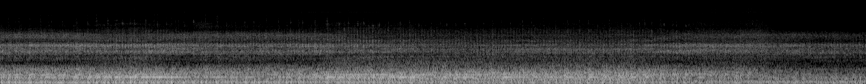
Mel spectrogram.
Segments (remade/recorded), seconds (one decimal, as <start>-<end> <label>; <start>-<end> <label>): 0.0-6.9 recorded; 6.9-8.1 remade; 8.1-8.7 recorded

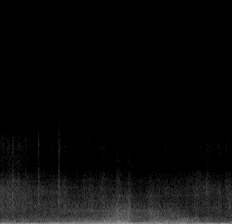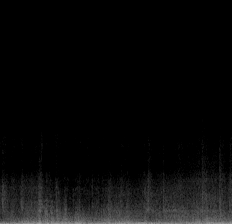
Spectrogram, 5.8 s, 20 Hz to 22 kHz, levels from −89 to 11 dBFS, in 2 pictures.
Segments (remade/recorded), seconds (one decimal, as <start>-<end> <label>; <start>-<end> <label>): 0.0-3.4 remade; 3.4-4.2 recorded; 4.2-5.8 remade

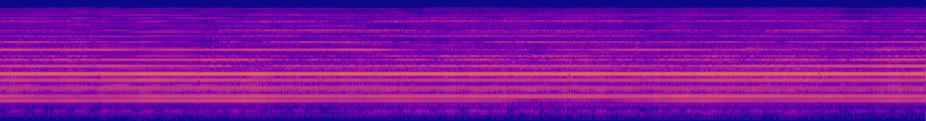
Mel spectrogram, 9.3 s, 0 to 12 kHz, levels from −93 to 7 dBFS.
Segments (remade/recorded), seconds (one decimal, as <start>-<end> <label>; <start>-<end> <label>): 0.0-1.0 remade; 1.0-2.0 recorded; 2.0-9.3 remade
